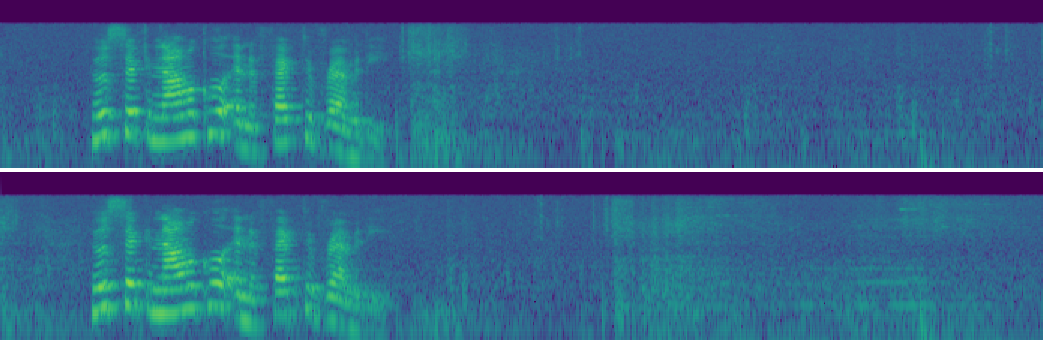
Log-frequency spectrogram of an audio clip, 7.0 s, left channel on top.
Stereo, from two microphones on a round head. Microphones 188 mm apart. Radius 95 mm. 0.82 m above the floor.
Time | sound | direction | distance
0.6 | a woman speaking | 5° right (ahead or behind) | 1.5 m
